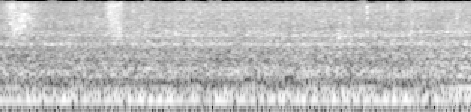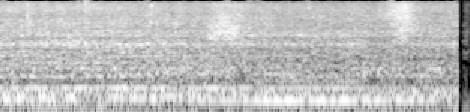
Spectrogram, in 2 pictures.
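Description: Steady low hum of running machinery, with an even rushing noise over it that holds at one level.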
